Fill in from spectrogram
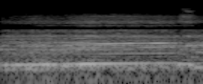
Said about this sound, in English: So... there's a car.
